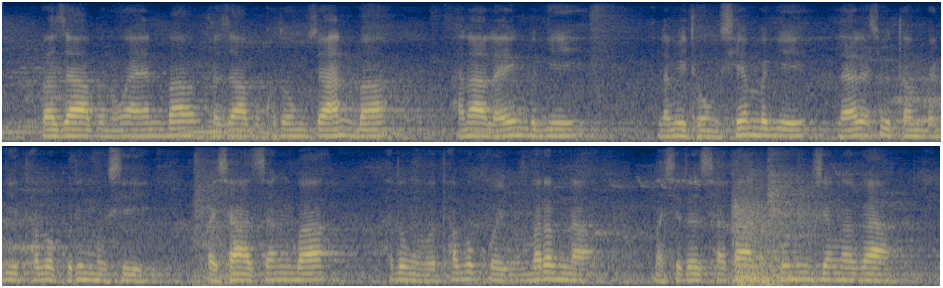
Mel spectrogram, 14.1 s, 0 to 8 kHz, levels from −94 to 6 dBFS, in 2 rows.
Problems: background sounds at intervals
